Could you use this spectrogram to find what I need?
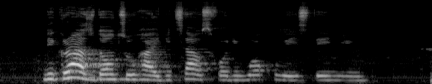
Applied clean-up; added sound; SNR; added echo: none; none; none; none.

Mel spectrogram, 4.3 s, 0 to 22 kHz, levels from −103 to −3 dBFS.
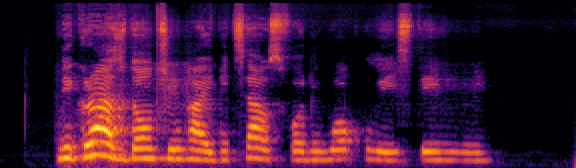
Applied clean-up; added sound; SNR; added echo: neural mask model DeepFilterNet 3.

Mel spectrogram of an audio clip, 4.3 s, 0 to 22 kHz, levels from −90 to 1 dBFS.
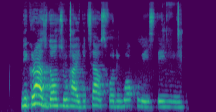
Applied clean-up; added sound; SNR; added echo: neural mask model Resemble Enhance denoiser.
